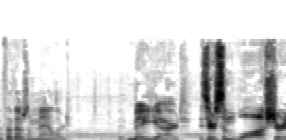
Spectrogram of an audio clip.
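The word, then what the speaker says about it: Maillard: could know Peter I know it's really hot mayard mayard you to pronounce it first I got to do the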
